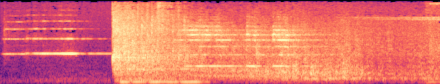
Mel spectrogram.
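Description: A steady whining hum gives way to the sudden, loud rumble of an amusement ride train rolling along its tracks, with a metallic squeal ringing over the continuous clatter.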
